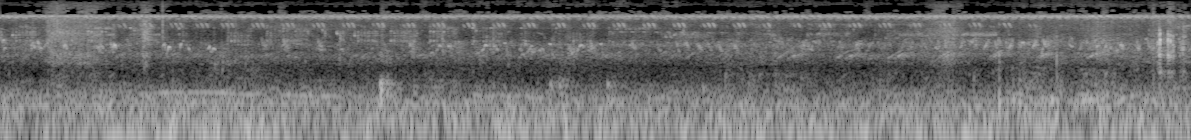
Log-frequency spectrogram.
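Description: A high-pitched chirp repeated evenly about five times a second for several seconds, over a low steady haze of outdoor ambience and handling noise.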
